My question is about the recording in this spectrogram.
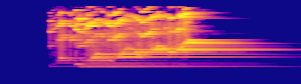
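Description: A sparkling chime flourish for a channel logo: a glittering run of bell-like tones starts about a third of a second in, climbs for about a second, then rings on and fades away.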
